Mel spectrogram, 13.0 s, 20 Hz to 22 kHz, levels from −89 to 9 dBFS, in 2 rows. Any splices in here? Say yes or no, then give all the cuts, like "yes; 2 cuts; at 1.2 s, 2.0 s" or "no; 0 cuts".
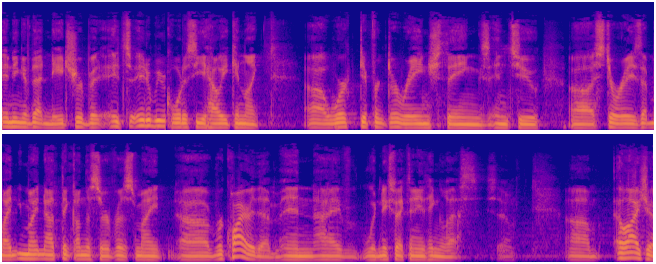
yes; 2 cuts; at 1.6 s, 6.7 s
